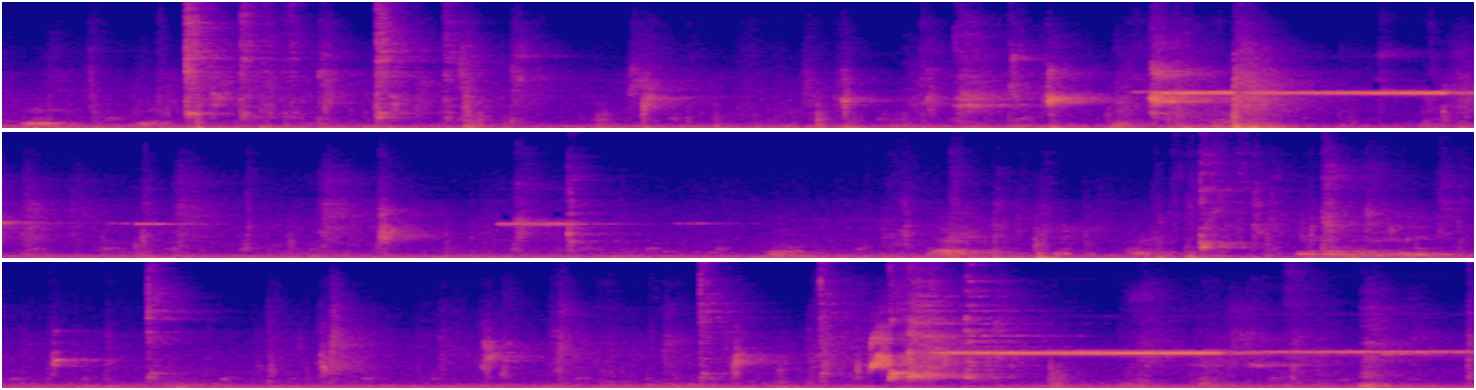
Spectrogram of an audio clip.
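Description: Shoes squeak and thump on a wooden floor.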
